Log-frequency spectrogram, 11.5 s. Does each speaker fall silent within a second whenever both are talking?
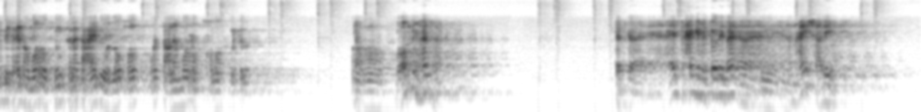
Yes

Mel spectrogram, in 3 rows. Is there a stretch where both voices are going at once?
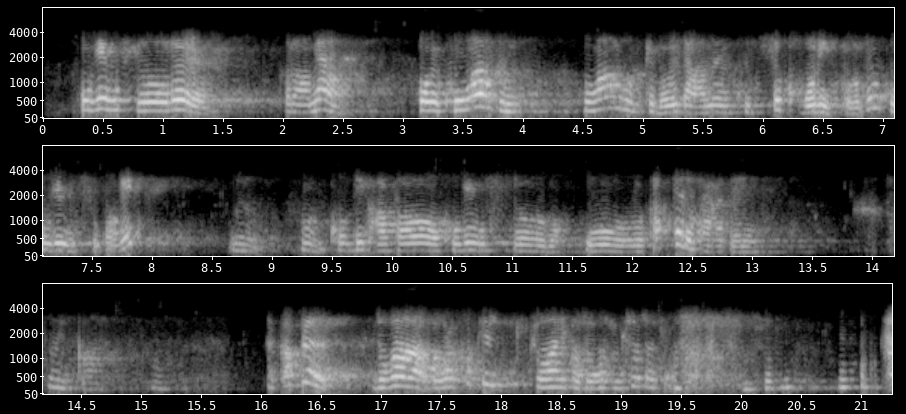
No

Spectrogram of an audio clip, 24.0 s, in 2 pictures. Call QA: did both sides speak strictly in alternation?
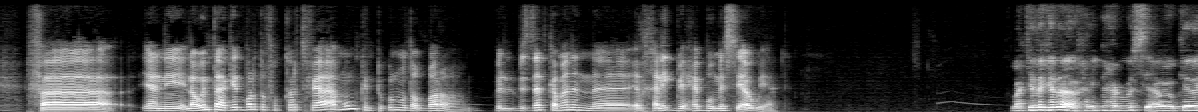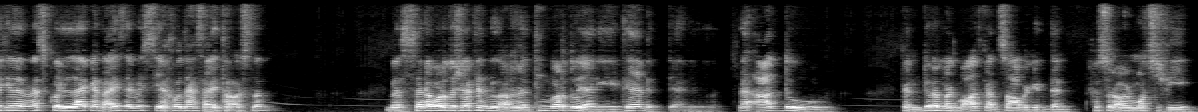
Yes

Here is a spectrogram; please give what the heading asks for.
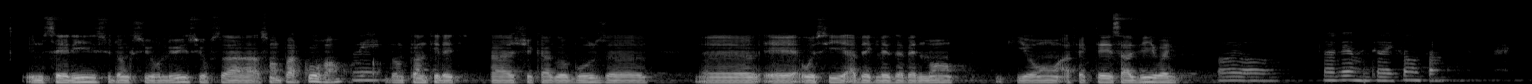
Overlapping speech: No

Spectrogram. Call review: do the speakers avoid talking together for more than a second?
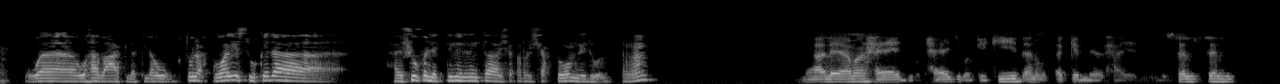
Yes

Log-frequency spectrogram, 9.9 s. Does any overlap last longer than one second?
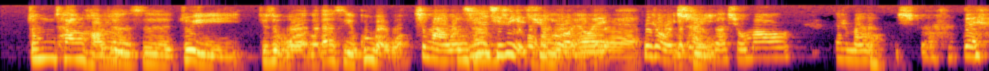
Yes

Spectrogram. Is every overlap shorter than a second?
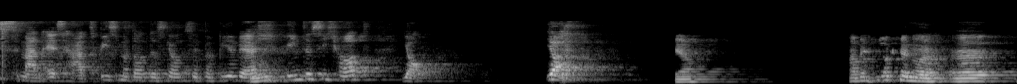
Yes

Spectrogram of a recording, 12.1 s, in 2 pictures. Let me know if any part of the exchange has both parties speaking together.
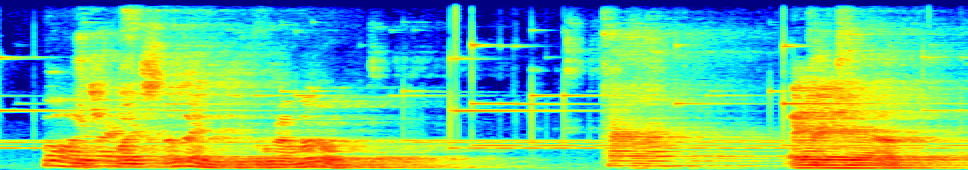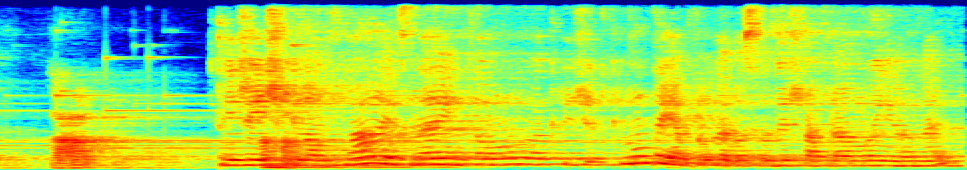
Yes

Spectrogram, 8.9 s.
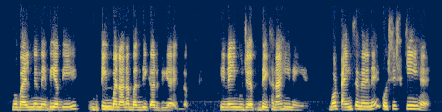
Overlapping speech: No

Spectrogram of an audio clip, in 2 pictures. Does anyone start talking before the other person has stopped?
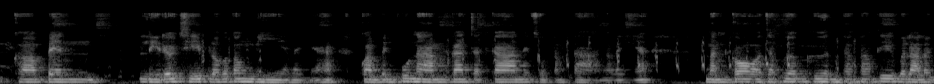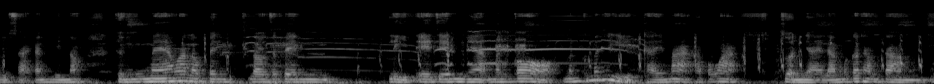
No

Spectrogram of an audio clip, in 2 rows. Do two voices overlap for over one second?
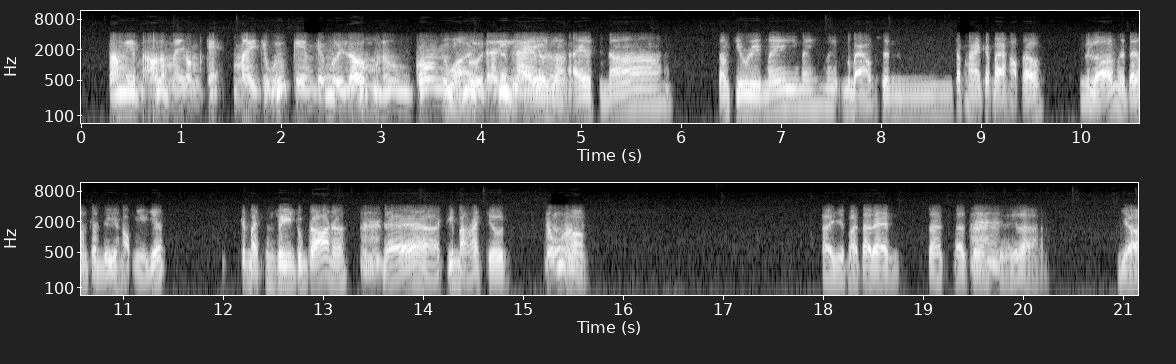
Yes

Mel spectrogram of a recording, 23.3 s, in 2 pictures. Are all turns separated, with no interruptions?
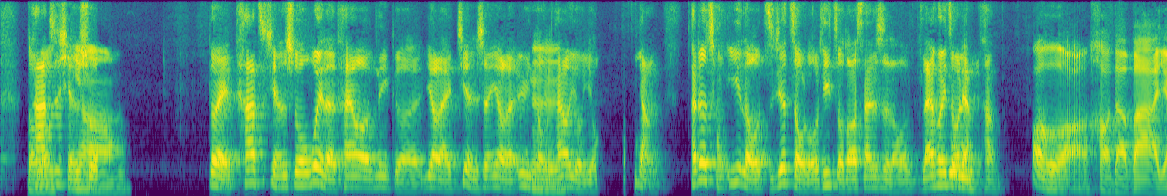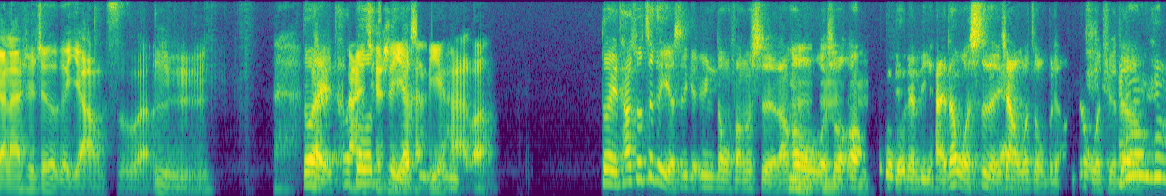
No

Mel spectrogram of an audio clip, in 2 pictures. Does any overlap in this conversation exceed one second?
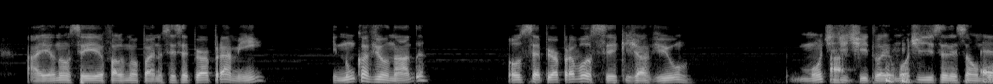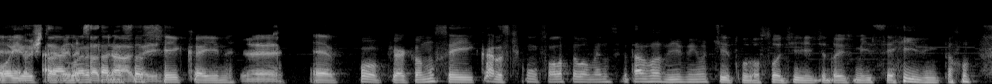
Yes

